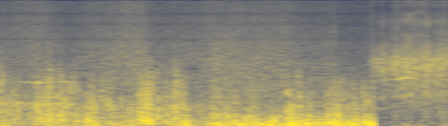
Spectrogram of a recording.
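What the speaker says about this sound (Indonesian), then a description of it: "Akibat hujan deras disertai angin kencang" Strong wind with heavy rain lashing Yogyakarta during a storm that brought down giant banyan trees, a dense, continuous roar of gusts and rain buffeting the microphone. It drops abruptly to a thinner hiss near the end.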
